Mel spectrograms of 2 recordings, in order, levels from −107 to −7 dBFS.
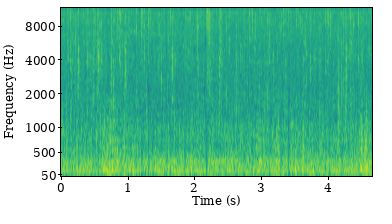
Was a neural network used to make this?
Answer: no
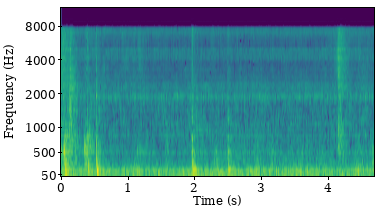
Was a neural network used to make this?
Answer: yes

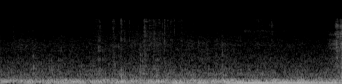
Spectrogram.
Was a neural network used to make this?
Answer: no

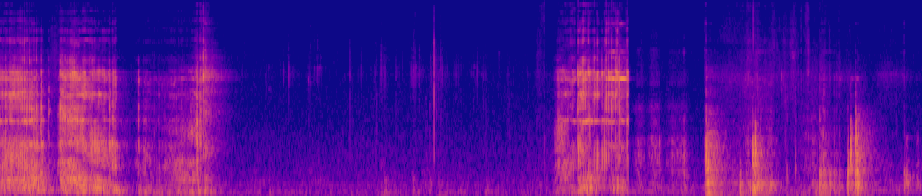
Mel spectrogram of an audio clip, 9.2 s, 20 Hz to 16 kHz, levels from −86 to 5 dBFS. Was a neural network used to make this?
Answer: yes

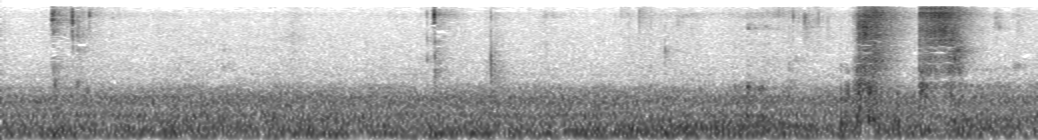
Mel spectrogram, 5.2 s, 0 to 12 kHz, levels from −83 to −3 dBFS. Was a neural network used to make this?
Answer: no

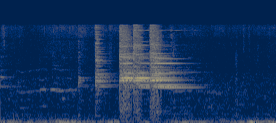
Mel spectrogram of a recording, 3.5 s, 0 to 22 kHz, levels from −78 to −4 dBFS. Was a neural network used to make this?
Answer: no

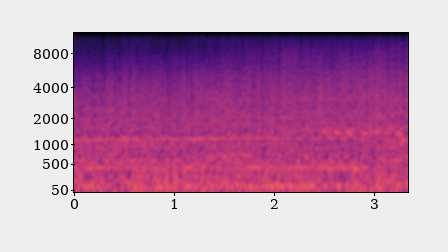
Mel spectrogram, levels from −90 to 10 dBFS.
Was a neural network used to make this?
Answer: yes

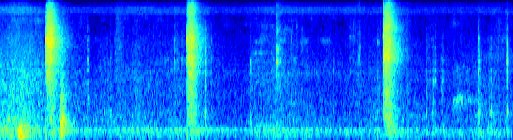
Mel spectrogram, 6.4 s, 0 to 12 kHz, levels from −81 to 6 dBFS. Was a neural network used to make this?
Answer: no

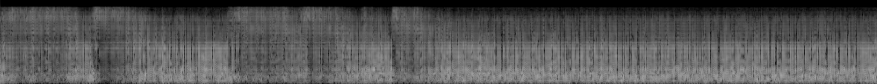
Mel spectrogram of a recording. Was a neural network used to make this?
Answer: yes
